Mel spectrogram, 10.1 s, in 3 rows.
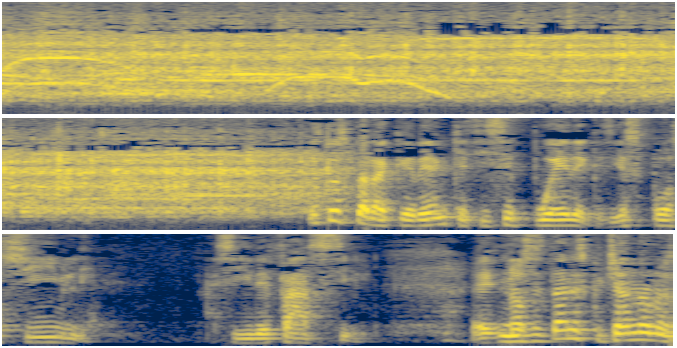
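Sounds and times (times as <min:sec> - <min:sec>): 
applause: 0:00.0 - 0:05.4
speech: 0:05.0 - 0:10.0.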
